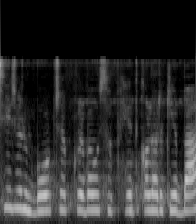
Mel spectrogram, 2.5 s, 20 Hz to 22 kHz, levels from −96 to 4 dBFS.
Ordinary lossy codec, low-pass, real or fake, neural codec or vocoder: none; 7.2 kHz; fake; codec, 24 kHz, 3.1 kbps, DualCodec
